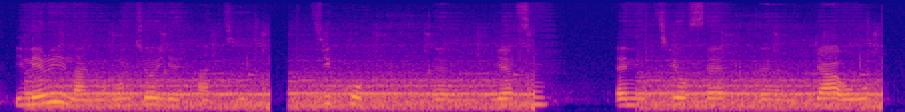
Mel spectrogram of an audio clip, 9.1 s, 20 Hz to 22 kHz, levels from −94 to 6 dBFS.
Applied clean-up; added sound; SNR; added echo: none; Vehicle; 2 dB; none.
